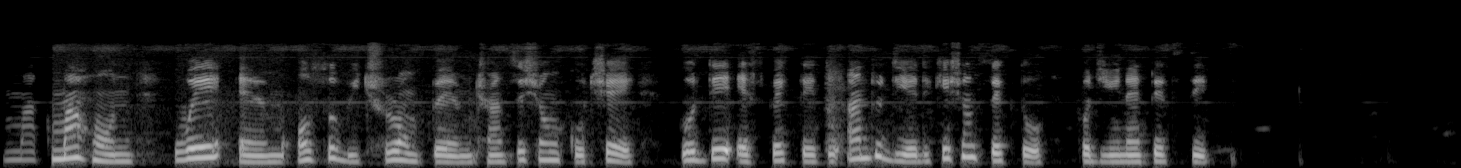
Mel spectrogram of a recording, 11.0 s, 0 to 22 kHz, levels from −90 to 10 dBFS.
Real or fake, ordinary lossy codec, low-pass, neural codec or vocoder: real; none; none; none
